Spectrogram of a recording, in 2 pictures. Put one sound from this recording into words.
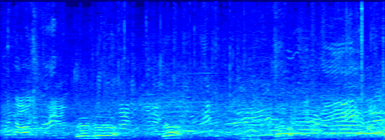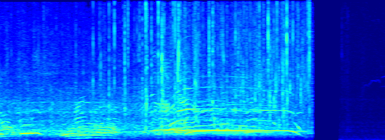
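A large crowd of young people cheers and shouts.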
